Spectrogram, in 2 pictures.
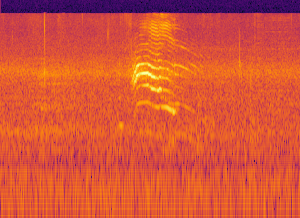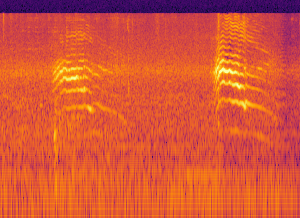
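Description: Cats meowing three times from inside a moving car, each a high cry that falls in pitch, over steady road noise.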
